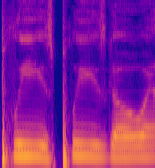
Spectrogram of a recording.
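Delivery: acted pleading tone. Speaker recalling being high far too long, retelling own begging. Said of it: "Like I'm just begging".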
